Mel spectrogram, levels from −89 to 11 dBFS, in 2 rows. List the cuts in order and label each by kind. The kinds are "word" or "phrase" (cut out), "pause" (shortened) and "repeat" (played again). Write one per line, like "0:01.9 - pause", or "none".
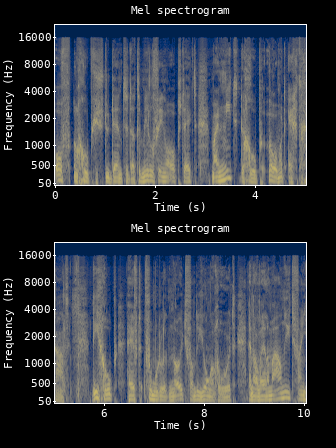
none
